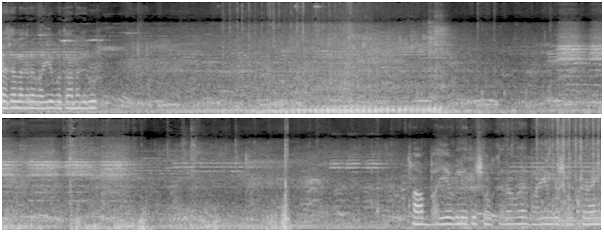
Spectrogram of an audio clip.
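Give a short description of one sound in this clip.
Pigeons coo with low, throaty rumbling.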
